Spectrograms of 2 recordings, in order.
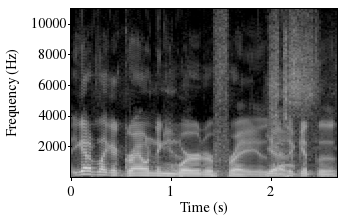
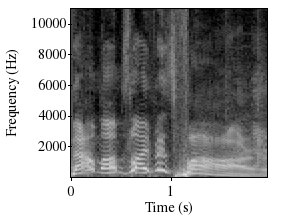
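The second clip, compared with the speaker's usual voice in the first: put-on puppet voice, pitched much higher; 13 semitones higher than usual. Performing a topical haiku for the challenge, Russian-sounding Grover voice. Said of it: "It sounded like a Russian Grover".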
